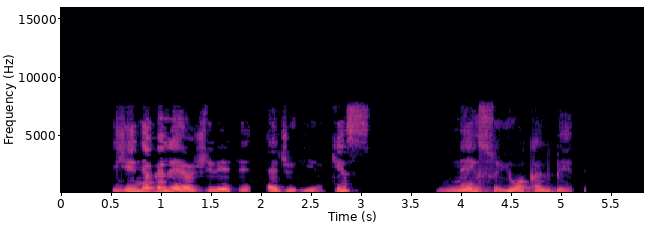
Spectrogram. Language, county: Lithuanian, Kaunas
